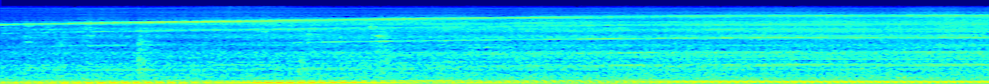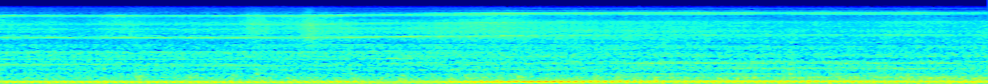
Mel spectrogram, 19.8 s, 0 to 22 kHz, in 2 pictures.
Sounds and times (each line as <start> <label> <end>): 0.0 Diesel Locomotive cranking it up 19.7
